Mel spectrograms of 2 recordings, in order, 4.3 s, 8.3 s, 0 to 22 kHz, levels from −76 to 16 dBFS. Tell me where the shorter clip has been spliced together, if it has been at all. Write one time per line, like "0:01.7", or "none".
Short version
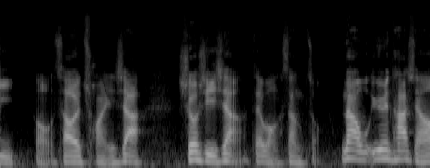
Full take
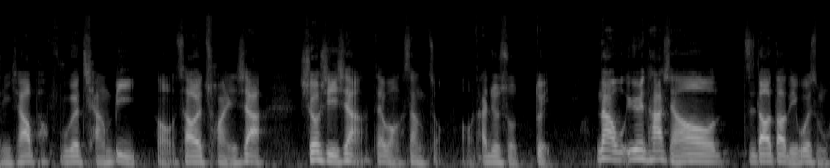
0:03.3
